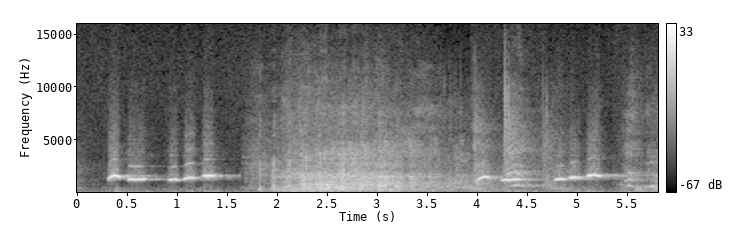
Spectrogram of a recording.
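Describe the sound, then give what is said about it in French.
A person whistles the Colonel Bogey March, the music of The Bridge on the River Kwai, imitating a parrot that whistled it: bright, clipped melodic phrases, broken in the middle by a loud burst of laughter, then the whistled tune resumes. “Tout le monde connaît la marche du colonel Boguet. C'était la musique du pont de la rivière Kouaï.”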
